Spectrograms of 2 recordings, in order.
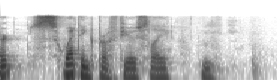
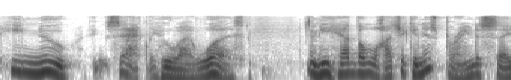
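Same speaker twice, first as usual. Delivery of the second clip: ordinary talk, nothing marked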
